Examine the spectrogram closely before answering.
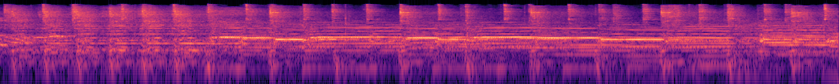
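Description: Instrumental break of a Korean trot song's backing track: a held-note melody line over a steady drum beat.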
